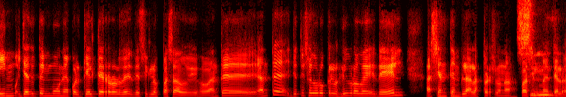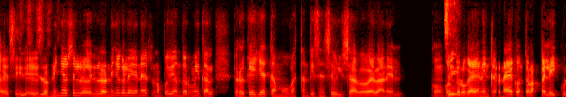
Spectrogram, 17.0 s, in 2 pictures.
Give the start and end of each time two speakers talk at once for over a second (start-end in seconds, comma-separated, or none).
7.7-9.5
